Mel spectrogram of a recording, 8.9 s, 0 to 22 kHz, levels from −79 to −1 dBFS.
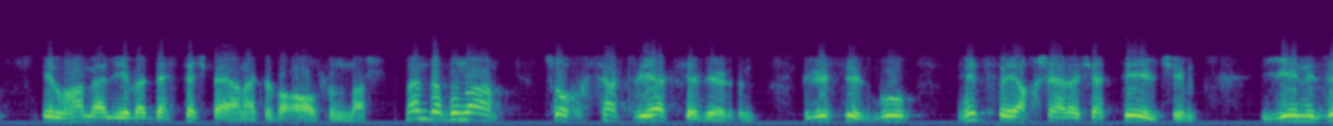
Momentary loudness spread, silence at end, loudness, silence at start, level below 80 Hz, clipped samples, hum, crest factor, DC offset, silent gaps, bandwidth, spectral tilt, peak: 8 LU; 0 s; -20 LUFS; 0.3 s; -62 dBFS; under 0.1%; none; 12 dB; under 0.1%; none; 4.8 kHz; -8.5 dB/octave; -6 dBFS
